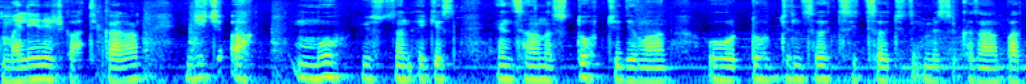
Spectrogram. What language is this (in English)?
Kashmiri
